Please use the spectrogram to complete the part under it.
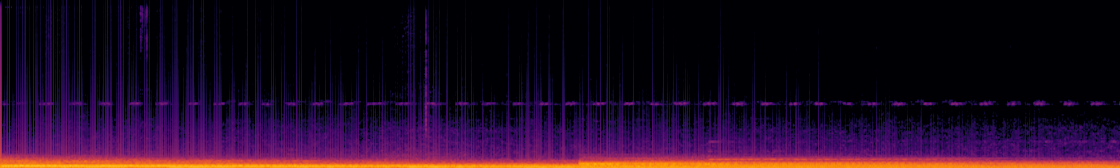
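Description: A gong rumbles low and swells.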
